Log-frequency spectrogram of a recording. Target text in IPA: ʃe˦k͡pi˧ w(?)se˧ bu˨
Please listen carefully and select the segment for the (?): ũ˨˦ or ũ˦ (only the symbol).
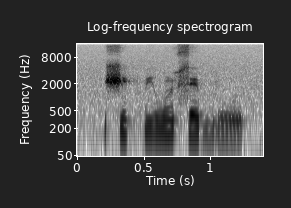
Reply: ũ˦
